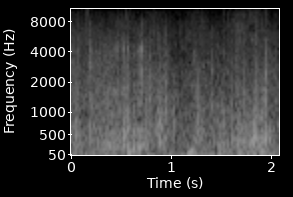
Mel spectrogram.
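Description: Waves wash gently against a wooden ship.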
